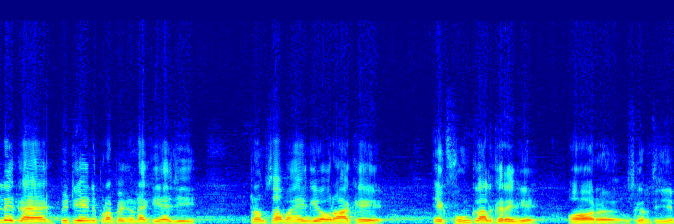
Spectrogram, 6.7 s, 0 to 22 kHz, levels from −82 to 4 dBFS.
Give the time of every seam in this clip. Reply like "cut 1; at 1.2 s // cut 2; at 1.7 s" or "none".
none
